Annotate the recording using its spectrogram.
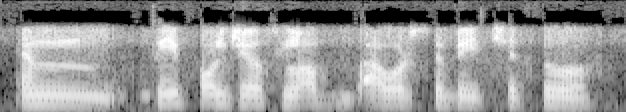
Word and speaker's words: ceviche: Tell us about the shrimp ceviche. Did I say that right? Probably not. – Yes, shrimp ceviche.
